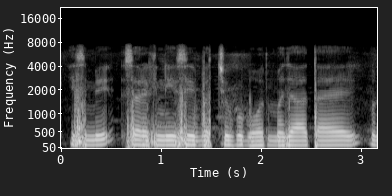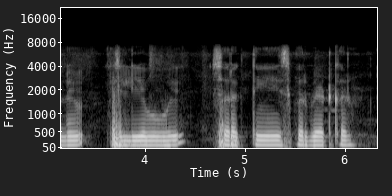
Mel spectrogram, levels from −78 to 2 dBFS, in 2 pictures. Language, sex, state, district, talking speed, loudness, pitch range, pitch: Hindi, male, Uttar Pradesh, Jalaun, 160 wpm, -16 LUFS, 120-125 Hz, 125 Hz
